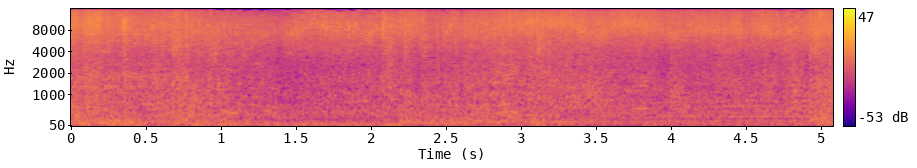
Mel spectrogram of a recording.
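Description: A banger racing car's engine revs hard.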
